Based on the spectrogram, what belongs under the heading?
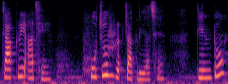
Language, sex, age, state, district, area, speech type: Bengali, female, 18-30, West Bengal, Birbhum, urban, spontaneous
